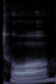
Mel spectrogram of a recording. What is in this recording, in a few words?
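"tuo2", Mandarin Chinese; Cours-de-Chinois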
